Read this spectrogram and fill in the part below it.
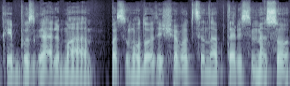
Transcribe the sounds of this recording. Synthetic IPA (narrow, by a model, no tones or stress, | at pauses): kɐɪp̚bʊsɡɑːlʲɪmɐpɐsʲɪnɒʊd̪oːt̪ʲɪʃʲɛʋɐk̚t͡s̪sʲɪnɐɐpt̪ɐɾʲsʲɪmʲɛsʊ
